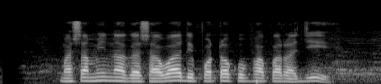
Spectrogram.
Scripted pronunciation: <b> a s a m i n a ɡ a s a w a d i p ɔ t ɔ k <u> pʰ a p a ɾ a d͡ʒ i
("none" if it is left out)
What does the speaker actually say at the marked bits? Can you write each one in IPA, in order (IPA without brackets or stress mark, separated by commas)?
m, u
